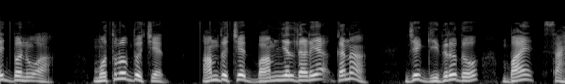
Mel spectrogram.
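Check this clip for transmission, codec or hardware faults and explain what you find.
One fault is present: a resampler restarted on every block, from 0.0 to 3.0 s. Each 100 ms block was converted alone, so its edges lacked true neighbouring samples. That leaves ticks at 10 Hz over the speech, in a 24 kHz to 16 kHz conversion.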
